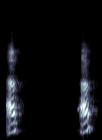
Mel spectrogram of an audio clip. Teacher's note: There is a lot of air is running when I'm pronouncing the fa. So it's harfun mahmus, or it's a voiceless letter.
